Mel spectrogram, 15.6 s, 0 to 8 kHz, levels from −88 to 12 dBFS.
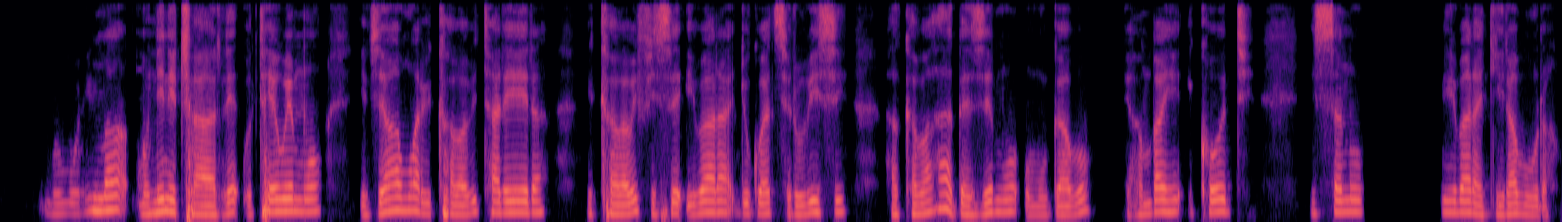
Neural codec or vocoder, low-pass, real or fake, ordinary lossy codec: codec, 16 kHz, 2 kbps, FunCodec, trained on Chinese and English, 25 frames a second; 7.2 kHz; fake; Opus, 64 kbps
